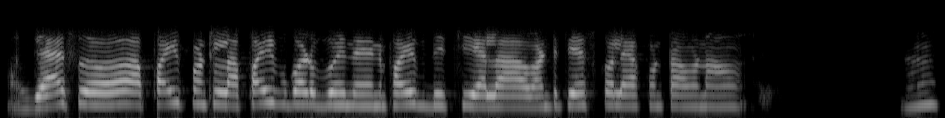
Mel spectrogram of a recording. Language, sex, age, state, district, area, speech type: Telugu, female, 60+, Andhra Pradesh, Nellore, rural, conversation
